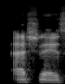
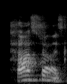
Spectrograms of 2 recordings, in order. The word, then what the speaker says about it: Racionais: I'm saying that wrong, probably, but we Racionais. did. Say it again. Racionais. Oh, again, Ashnae's. other tip for you about pronunciation in Portuguese. The letter R in the front It's H, right? is H. Yes.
